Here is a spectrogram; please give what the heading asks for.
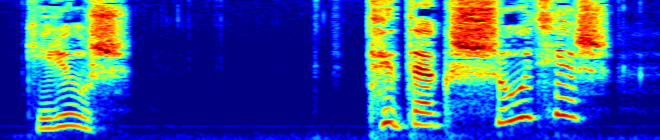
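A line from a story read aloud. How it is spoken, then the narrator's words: Uncertain giggle. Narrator (Russian): неуверенно хихикнула Ира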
